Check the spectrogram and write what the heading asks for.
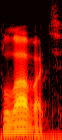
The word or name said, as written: plavat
